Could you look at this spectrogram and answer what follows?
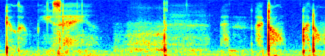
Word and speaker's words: Illumise: It's Illumis, which I recently found out is supposed to be pronounced Illumise.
